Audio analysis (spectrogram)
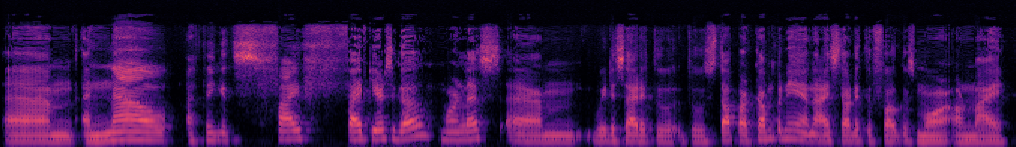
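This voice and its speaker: A Dutch man in his thirties speaks English over a video call from a room at home. His voice is mellow and dark, and he talks haltingly, filling gaps with ums and restarting phrases. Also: mid-range voice. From Netherlands. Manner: hesitant, many fillers and restarts. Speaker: artist guest.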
